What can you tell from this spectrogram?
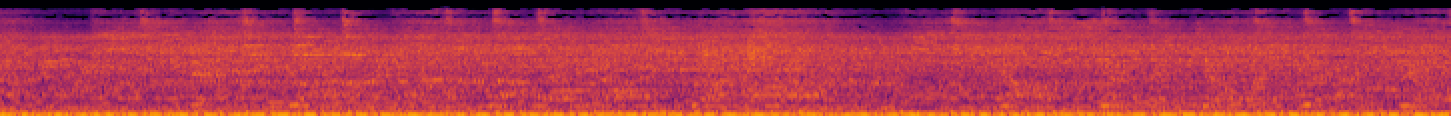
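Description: Live heavy metal band playing loud: distorted electric guitars over drums and bass, a dense, unbroken wall of sound with a heavy low end.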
